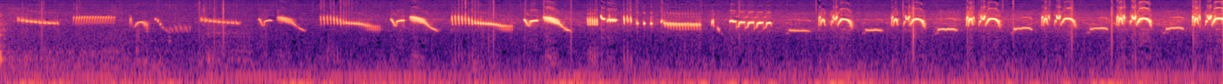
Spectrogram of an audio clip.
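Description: A common linnet pours out a fast, run-on twitter of short, varied chirps and slurred notes, about two a second, over a faint low hum.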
